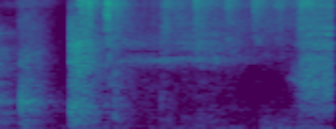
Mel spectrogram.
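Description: Light handling noise from a person moving: a couple of soft knocks in the first half second, then a faint rustle that starts near the end.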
